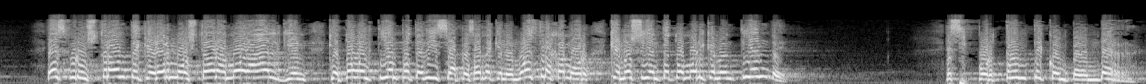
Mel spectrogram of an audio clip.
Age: 40-59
